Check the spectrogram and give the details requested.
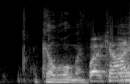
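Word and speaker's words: Kilchoman: How do you say that? Kilhoman or Kilcoman? Kilhoman.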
